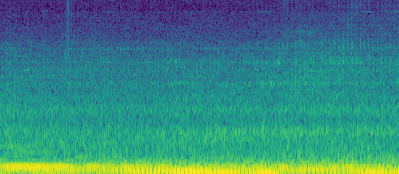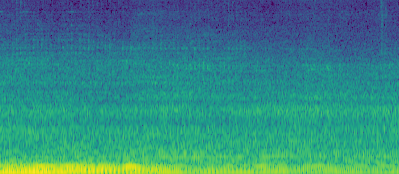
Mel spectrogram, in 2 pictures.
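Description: A loud, low, steady hum of several tones that weakens and fades about six seconds in.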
